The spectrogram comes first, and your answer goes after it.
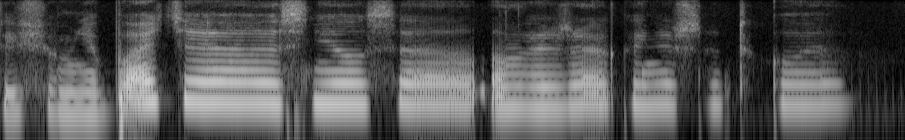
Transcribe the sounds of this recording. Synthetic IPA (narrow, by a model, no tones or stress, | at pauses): t̪jɪɕomnʲeba̰tʲəsʲnʲilˠsʲəɐ̰mɾɐʐajʊkɐnʲeʂnət̪ɐ̥kojə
